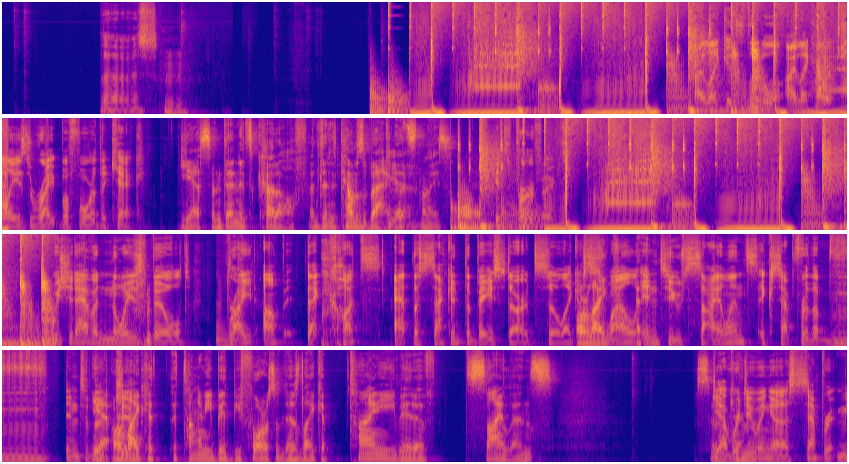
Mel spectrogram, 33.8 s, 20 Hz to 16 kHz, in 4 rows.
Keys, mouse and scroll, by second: 2.5 click, 3.5 space, 8.4 space, 9.8 ctrl+scroll up 2, 12.5 click, 12.9 space, 17.3 space, 19.1 ctrl+s, 20.8 ctrl+scroll up 1, 23.2 click, 25.3-25.6 ctrl+scroll down 2, 27.6 click, 29.0 click, 30.0 click, 31.4-32.6 drag, 33.2-33.8 alt+drag.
